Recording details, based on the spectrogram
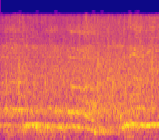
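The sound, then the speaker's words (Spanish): A stadium crowd at Balaídos gives a loud, sustained ovation for Yago Aspas as he is substituted, a dense wash of cheering and applause that holds steady throughout, with a few voices rising briefly above the roar. “Esa es la ovación para el Rey. Rendido el estadio.”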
